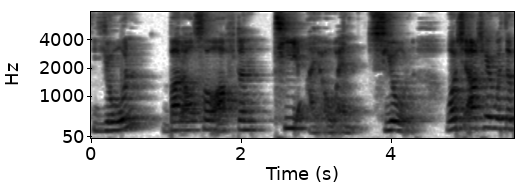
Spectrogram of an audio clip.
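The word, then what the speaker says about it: -tion: Zion. Watch out here with the pronunciation. When we have tion, we don't actually say tion, we say zion. So it sounds like a tsion, zion.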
